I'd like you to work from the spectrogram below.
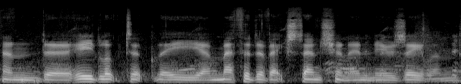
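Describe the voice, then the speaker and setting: A man's fairly low-pitched voice in monotone, flat intonation, over noticeable background noise. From England, Leicestershire. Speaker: farm management consultant. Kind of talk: interview. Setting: outdoors at a field day. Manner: halting.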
